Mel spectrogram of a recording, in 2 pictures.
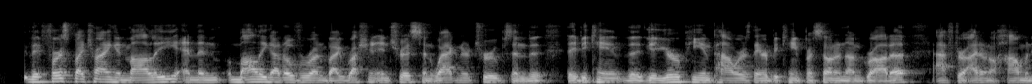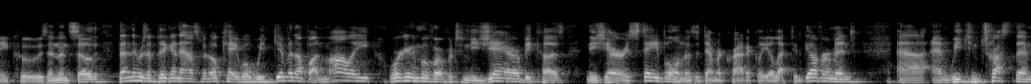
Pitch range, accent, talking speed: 90-120 Hz, American, 215 wpm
